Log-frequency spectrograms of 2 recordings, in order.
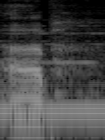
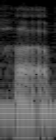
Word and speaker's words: herb: in the American way Americans say an herb because they don't say the H is in the word herb it's a herb not an herb silly Americans find a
